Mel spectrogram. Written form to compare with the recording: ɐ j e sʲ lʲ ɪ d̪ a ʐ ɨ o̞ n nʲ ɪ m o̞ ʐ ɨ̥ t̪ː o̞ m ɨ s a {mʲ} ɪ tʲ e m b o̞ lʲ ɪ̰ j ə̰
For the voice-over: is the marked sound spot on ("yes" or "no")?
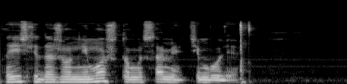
yes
